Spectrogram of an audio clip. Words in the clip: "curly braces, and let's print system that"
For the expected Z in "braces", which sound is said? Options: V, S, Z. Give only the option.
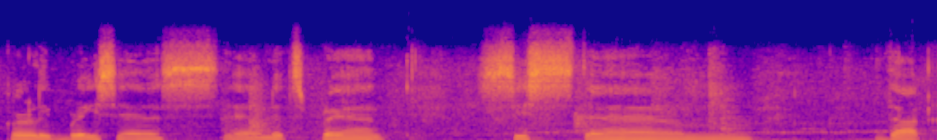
S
